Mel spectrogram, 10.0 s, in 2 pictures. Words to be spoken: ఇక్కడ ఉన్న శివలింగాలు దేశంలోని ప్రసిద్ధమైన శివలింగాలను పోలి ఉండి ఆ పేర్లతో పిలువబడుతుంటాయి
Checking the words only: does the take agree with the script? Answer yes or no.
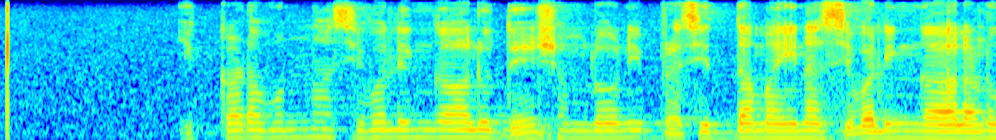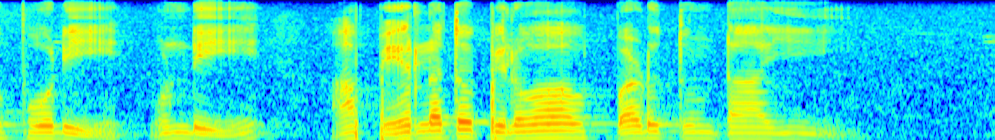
yes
